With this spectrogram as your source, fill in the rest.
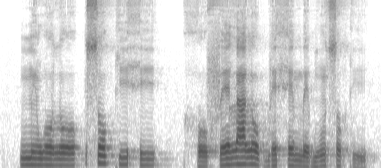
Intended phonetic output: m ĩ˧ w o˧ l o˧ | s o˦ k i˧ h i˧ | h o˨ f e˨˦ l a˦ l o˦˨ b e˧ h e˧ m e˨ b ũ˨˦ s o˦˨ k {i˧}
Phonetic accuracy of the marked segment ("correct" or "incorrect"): incorrect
